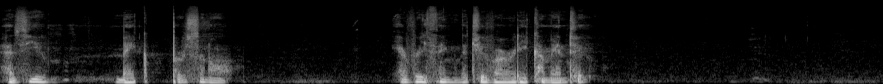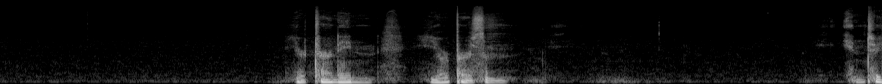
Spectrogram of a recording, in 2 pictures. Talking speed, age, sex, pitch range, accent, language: 50 wpm, 50-69, male, 95-110 Hz, American, English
